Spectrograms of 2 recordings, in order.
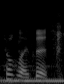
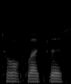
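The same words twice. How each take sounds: First: The voice is high-pitched and thin. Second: The voice is lower and fuller. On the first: The speaker calls it wrong. "it's really annoying and high-pitched" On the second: The speaker calls it right. "I speak much better"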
